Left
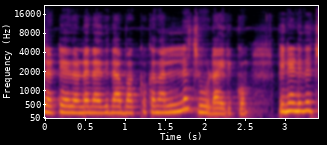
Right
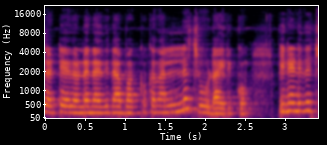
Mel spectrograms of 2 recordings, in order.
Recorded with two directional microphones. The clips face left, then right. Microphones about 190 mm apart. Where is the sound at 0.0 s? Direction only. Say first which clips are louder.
Left 6 dB; 35° left (ahead or behind).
